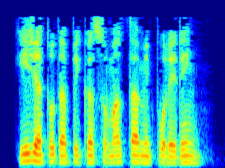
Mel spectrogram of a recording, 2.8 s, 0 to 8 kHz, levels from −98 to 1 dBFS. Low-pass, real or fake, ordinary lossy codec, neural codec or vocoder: 7.2 kHz; fake; MP3, 24 kbps; codec, 16 kHz, about 1 kbps, DyCAST, with the encoder's durations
